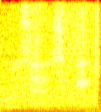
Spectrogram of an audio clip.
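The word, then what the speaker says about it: Wysynski: on my uniform what's your name uh wasinski what is it wisinski how do you spell that b r e n d e n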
